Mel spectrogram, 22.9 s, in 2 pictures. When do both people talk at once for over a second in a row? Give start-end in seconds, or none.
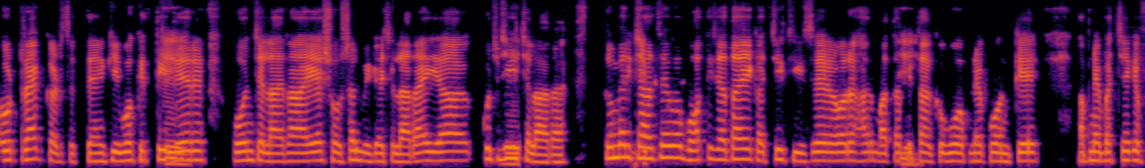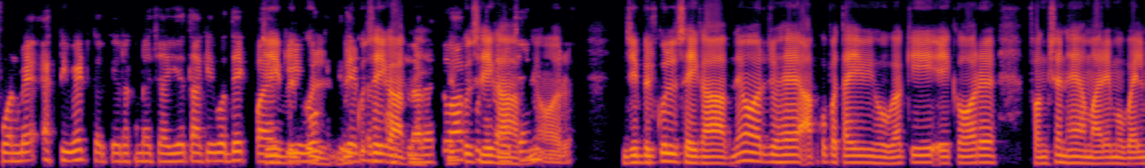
14.1-16.9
